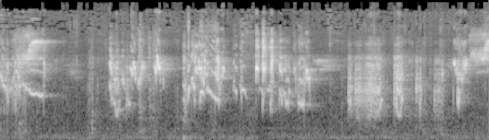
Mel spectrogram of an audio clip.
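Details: Pet budgies chirping: rapid, buzzy warbling chatter mixed with squeaky chirps and brief clicks, broken by short pauses, loud and close.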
